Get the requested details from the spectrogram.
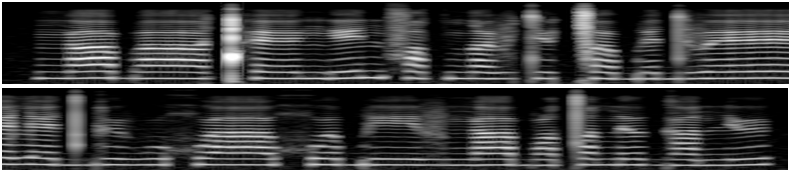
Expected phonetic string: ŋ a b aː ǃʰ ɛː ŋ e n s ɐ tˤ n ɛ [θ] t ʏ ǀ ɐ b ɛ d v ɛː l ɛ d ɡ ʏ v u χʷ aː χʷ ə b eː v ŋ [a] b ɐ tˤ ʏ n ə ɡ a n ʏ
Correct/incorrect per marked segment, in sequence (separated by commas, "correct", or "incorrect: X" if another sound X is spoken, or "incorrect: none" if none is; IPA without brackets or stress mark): incorrect: v, correct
